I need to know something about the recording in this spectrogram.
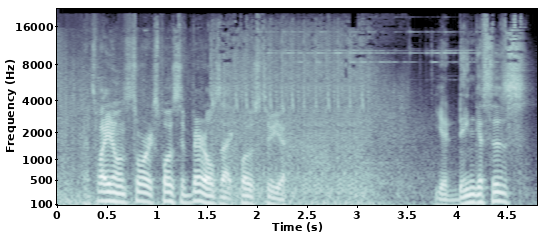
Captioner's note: M16 firing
